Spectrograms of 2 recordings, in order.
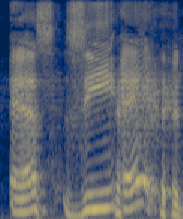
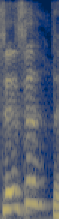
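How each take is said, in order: First: The name is spelled out letter by letter. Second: The name is said as a single word. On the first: The speaker calls it wrong. "my dorky pronunciation" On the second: The speaker calls it right. "but it's not. It's"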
